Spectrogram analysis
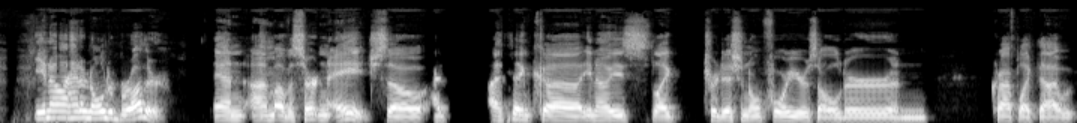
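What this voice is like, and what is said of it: Baltimore accent. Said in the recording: “I just heard the accent... how bad uh, a Baltimore accent you have”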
